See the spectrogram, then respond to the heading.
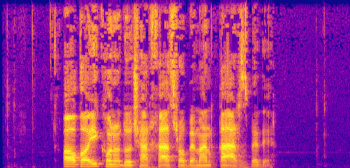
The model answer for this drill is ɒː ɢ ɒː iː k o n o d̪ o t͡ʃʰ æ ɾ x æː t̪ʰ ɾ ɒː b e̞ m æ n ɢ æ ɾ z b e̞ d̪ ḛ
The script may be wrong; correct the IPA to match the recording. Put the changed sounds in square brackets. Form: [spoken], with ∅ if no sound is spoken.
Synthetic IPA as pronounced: ɒː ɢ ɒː iː [kʰ] o n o d̪ o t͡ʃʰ æ ɾ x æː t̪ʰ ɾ ɒː b e̞ m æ n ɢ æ ɾ z b e̞ d̪ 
